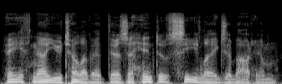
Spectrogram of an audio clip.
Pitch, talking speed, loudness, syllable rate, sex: 90 Hz, 295 wpm, -17 LUFS, 5.8 syllables/s, male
